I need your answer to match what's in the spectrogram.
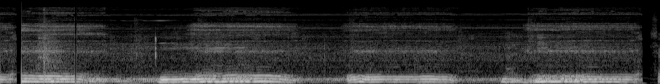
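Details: Bloated, polypoid, grape-like vocal folds, usually from chronic smoking, e.g. about 30 years; Reinke's edema voice.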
